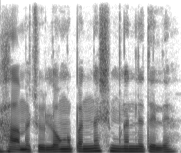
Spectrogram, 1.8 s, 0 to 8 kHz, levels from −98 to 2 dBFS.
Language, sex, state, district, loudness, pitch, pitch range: Wancho, male, Arunachal Pradesh, Longding, -16 LUFS, 110 Hz, 105-120 Hz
